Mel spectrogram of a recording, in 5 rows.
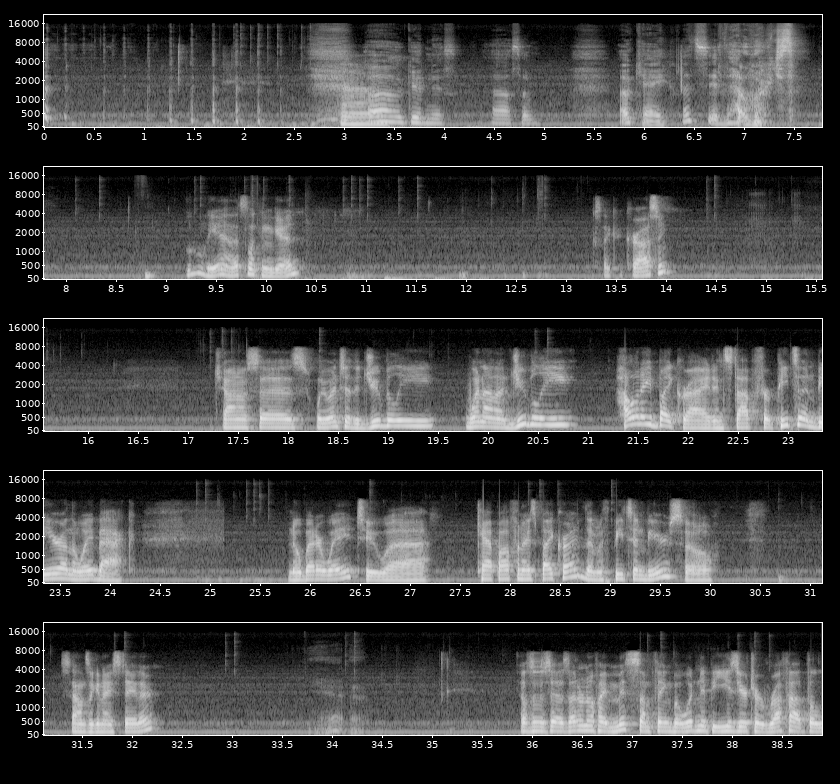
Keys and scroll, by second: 0.5 shift+3, 1.5-3.1 typing, 7.5 space, 9.4-10.4 typing, 12.2 m, 16.8-17.8 typing, 19.2 m, 25.0-25.9 typing, 28.0 x, 28.2 v, 30.9 m, 37.9 x, 38.2 v.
